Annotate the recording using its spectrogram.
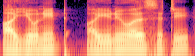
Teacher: Here U has the consonant sound of Y.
